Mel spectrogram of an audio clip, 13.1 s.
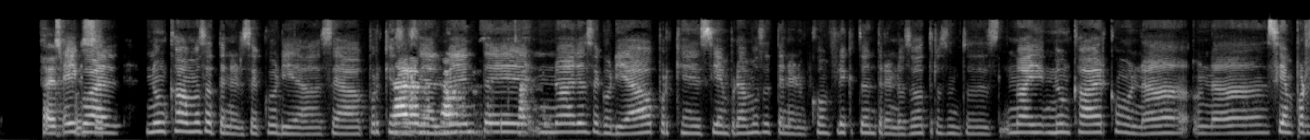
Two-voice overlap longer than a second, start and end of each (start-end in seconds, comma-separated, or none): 3.9-5.6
